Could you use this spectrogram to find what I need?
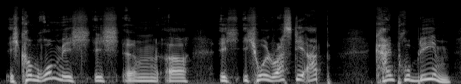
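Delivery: high, stammering placation; flustered boyfriend. Acted. Boyfriend offers to collect his dog, high and flustered. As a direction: stumble over your words, pitched well up.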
